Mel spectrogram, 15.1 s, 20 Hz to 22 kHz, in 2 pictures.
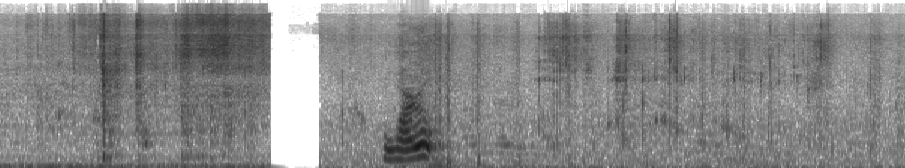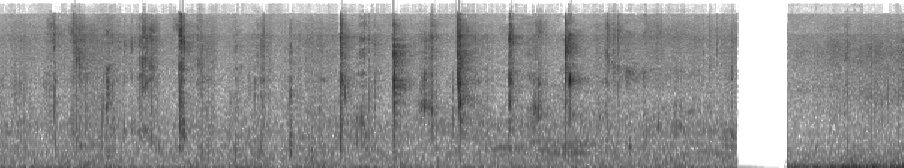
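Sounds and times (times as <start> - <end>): person chewing and biting: 3.9 - 13.7
mouth clicks and smacks: 8.7 - 13.2.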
